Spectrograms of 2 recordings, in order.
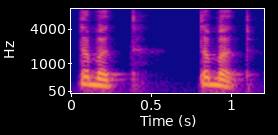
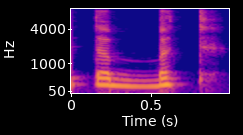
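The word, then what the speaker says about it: تَبَّتْ: If somebody read tabat, it means that ba is once. but here ba is twice. So in order to pay the full haq of this word, you have to emphasize, you have to say tabbat yada.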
